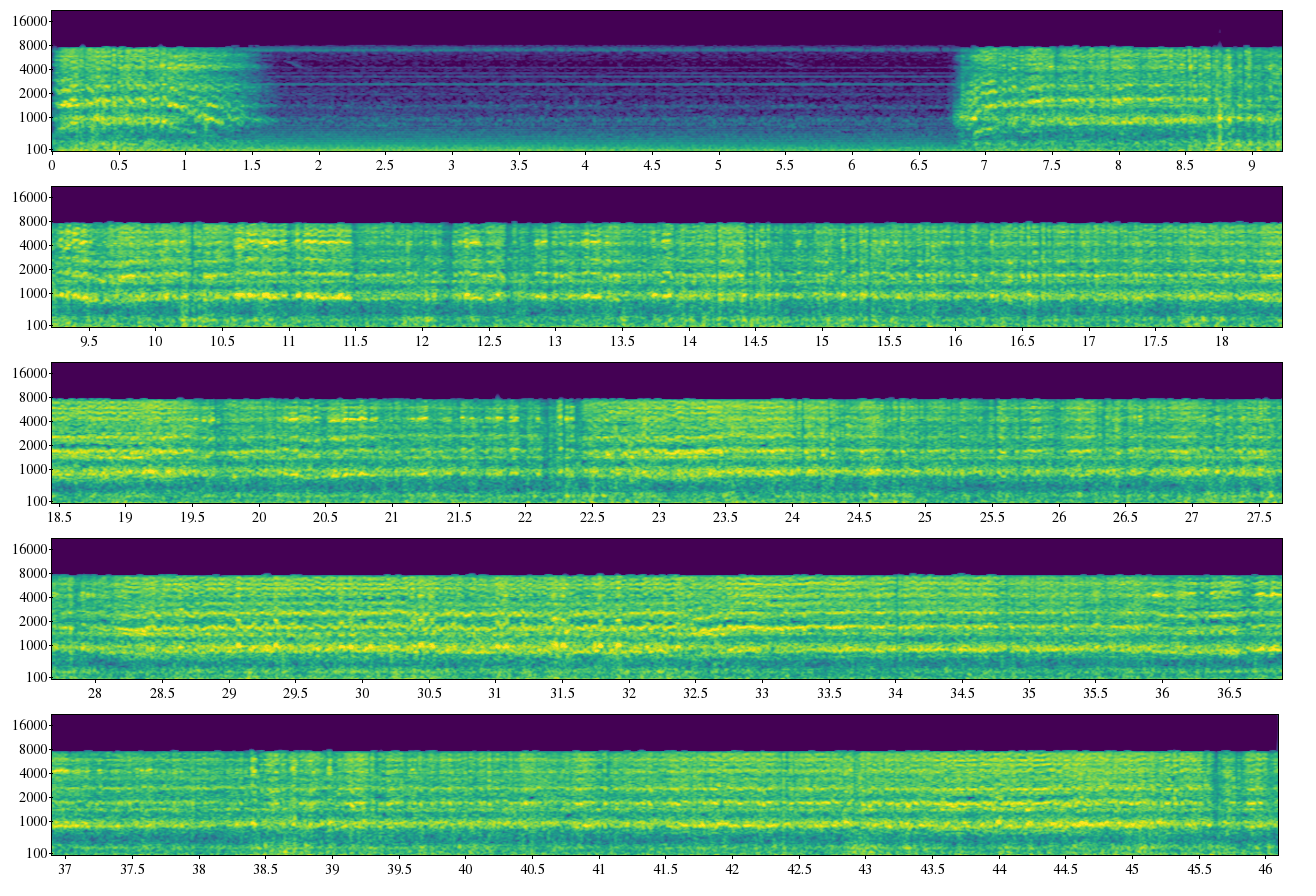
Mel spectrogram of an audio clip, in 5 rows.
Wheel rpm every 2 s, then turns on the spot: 100, 0, 0, 50, 230, 230, 240, 230, 230, 220, 220, 220, 230, 240, 210, 190, 200, 230, 230, 230, 230, 230, 230.
none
